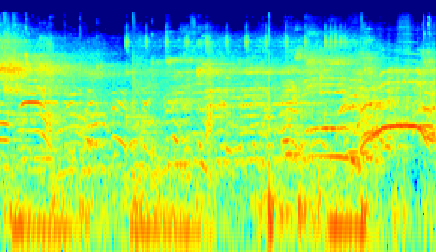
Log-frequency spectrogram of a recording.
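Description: A basketball being dribbled on a hardwood gym floor, with sneakers squeaking sharply as players cut and shuffle, and voices in the gym.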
